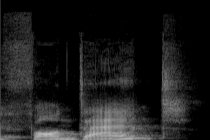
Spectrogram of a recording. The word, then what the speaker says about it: fondant: I mean, that's how Australians pronounce it, but I know some people in America say fondant, fondant, and Oh, I'm like, that sounds a bit weird.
